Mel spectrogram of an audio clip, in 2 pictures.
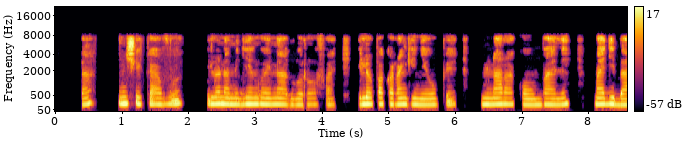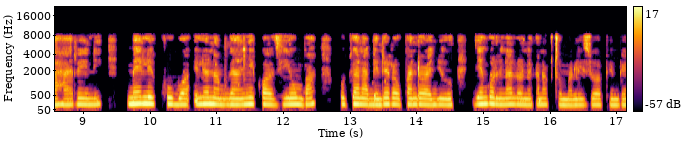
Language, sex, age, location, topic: Swahili, female, 18-24, Mombasa, government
